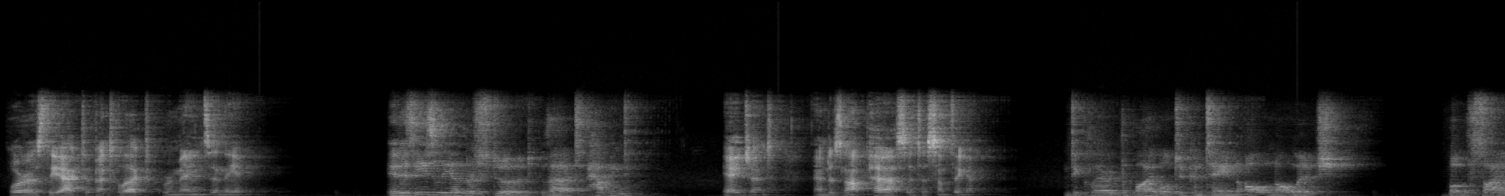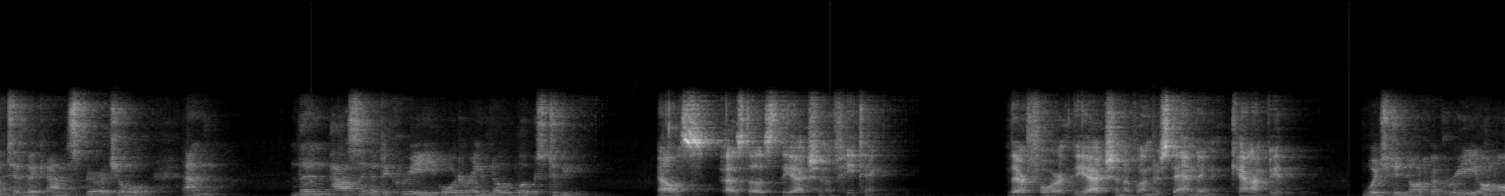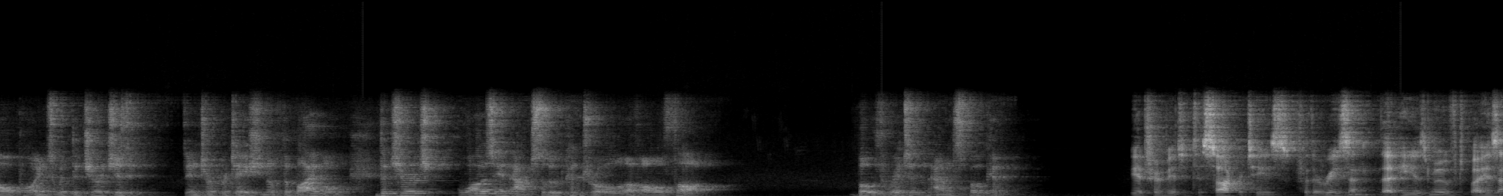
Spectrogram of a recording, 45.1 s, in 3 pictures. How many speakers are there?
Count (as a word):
two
